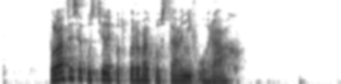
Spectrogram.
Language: Czech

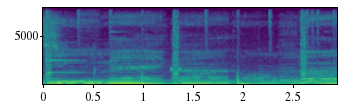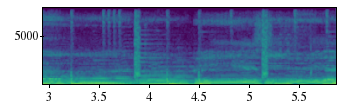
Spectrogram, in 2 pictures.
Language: Romanian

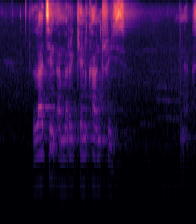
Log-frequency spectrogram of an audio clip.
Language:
Zulu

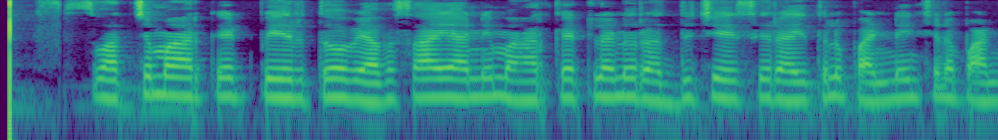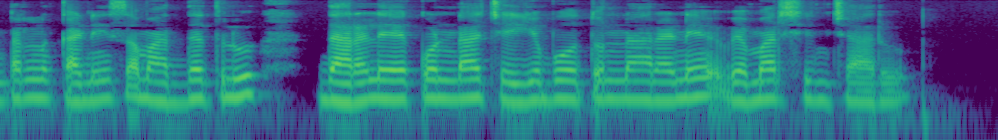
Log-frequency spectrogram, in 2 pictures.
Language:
Telugu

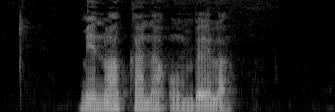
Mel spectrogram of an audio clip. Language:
Tunen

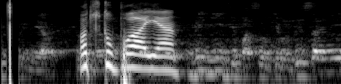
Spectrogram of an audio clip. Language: Russian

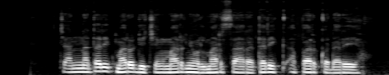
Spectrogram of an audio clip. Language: Luo (Kenya and Tanzania)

